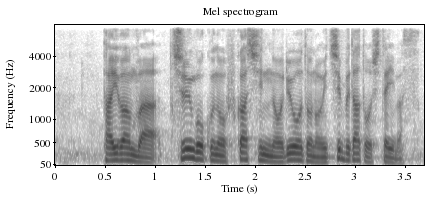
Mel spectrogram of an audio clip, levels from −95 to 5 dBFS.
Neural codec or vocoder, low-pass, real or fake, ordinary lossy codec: codec, 16 kHz, 8 kbps, FunCodec, trained on Chinese and English, 25 frames a second; 7.2 kHz; fake; none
